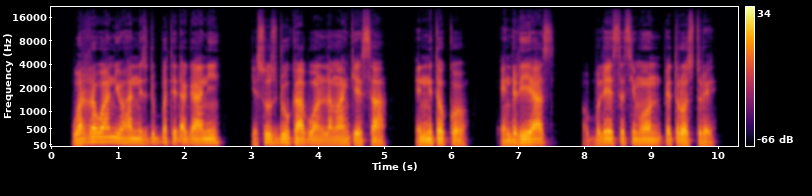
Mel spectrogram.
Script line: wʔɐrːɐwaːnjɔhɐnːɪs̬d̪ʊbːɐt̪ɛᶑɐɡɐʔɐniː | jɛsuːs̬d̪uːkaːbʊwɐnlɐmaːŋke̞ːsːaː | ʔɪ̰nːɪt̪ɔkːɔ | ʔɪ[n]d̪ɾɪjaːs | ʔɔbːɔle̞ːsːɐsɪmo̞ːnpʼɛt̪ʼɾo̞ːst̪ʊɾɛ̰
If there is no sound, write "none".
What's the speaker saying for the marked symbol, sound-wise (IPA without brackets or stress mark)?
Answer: n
